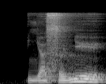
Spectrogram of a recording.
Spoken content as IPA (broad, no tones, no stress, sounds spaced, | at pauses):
ʎ a s ɤ lʲ e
